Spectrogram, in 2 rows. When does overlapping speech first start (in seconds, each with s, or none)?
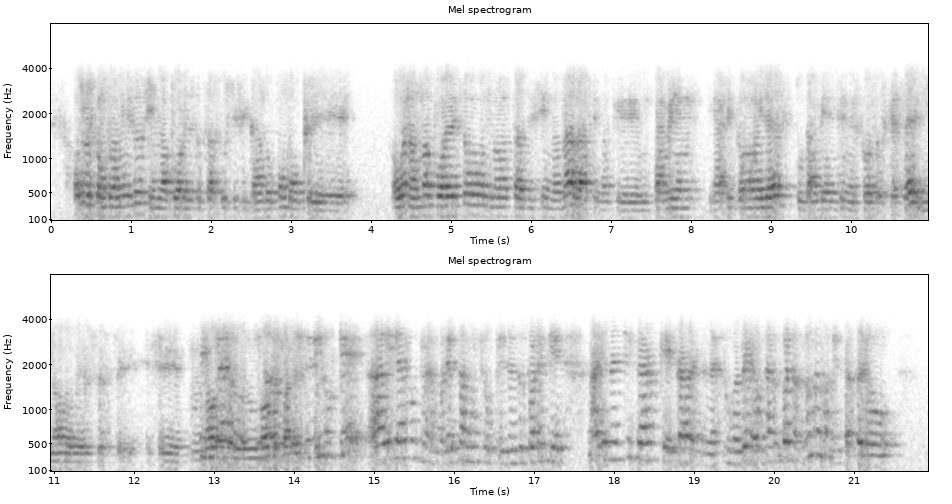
12.8 s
